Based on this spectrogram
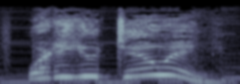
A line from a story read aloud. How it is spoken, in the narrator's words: shouted Captain Caspian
